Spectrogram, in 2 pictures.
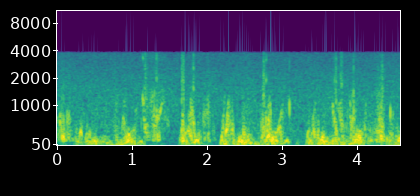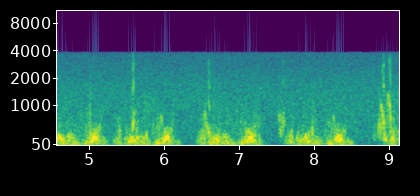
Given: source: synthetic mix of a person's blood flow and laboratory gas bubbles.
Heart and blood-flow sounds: Doppler ultrasound of blood flow; precordium
0.00-0.25 s: bubbles
0.40-0.47 s: bubbles
0.77-0.83 s: bubbles
1.11-1.51 s: bubbles
1.61-2.13 s: bubbles
2.45-2.59 s: bubbles
2.69-2.83 s: bubbles
3.06-3.14 s: bubbles
3.65-4.02 s: bubbles
4.12-4.50 s: bubbles
4.94-5.08 s: bubbles
5.56-5.68 s: bubbles
5.72-5.81 s: bubbles
6.52-6.78 s: bubbles
7.18-7.29 s: bubbles
7.52-7.62 s: bubbles
7.90-8.02 s: bubbles
8.77-9.14 s: bubbles
From the record:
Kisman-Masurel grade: 242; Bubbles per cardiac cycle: several, 3 to 8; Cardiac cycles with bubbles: 100%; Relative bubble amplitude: moderate (0.250 to 0.450); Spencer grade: 3 (all of the cardiac periods contain showers or single bubble signals, but not dominating or overriding the cardiac motion signals); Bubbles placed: only in the low amplitude regions of the cardiac cycle

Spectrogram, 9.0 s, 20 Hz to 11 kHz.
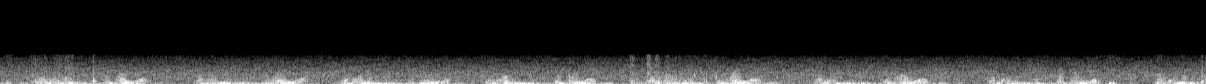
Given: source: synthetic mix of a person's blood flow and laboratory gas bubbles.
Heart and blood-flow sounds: Doppler ultrasound of blood flow; precordium
0.03-0.10 s: bubbles
0.13-0.62 s: bubbles
0.67-0.75 s: bubbles
4.25-4.30 s: bubbles
4.71-5.38 s: bubbles
8.27-8.39 s: bubbles
8.63-8.76 s: bubbles
8.83-9.05 s: bubbles
From the record:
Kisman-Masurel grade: 232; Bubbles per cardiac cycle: several, 3 to 8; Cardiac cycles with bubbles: 50 to 99%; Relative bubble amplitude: moderate (0.250 to 0.450); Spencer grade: 3 (all of the cardiac periods contain showers or single bubble signals, but not dominating or overriding the cardiac motion signals); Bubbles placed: only in the low amplitude regions of the cardiac cycle

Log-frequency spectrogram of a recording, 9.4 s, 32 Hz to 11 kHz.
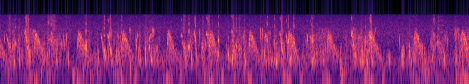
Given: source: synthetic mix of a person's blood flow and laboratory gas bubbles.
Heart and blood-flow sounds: Doppler ultrasound of blood flow; subclavian vein
0.07-0.71 s: bubbles
0.81-1.40 s: bubbles
1.66-2.47 s: bubbles
2.56-2.63 s: bubbles
2.69-3.21 s: bubbles
3.60-4.25 s: bubbles
4.31-4.40 s: bubbles
4.47-4.97 s: bubbles
5.17-5.90 s: bubbles
6.02-6.61 s: bubbles
6.76-7.53 s: bubbles
7.74-7.83 s: bubbles
7.94-8.35 s: bubbles
8.40-8.49 s: bubbles
8.59-8.98 s: bubbles
9.05-9.40 s: bubbles
From the record:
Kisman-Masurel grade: 343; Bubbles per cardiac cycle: rolling drumbeat, 9 or more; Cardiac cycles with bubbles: 100%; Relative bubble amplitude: loud (0.450 to 0.775); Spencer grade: 3 (all of the cardiac periods contain showers or single bubble signals, but not dominating or overriding the cardiac motion signals); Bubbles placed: anywhere in the cardiac cycle

